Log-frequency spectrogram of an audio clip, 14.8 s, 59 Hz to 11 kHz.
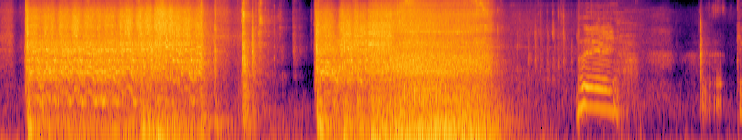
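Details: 1970 Chevrolet Monte Carlo V8 that sat for an unknown time, running on fuel poured down the carburetor: catches quickly, runs a few seconds, dies, restarts, then fades out again.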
